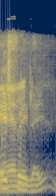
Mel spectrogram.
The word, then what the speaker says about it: Ace Frehley: Ace Frehley, sí. – Ace Frehley.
